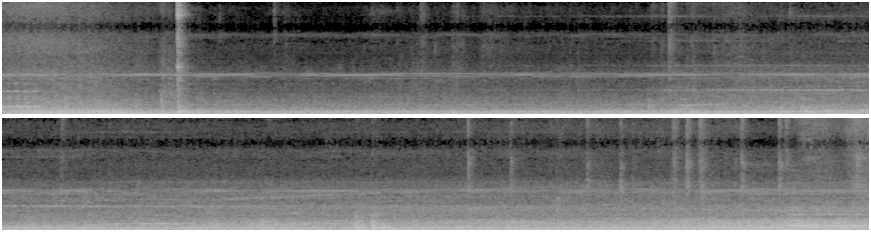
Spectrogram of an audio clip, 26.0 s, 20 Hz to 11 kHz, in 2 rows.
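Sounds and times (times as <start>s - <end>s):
wheels rumbling on rail: 0.0s - 3.1s, 9.9s - 26.0s.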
